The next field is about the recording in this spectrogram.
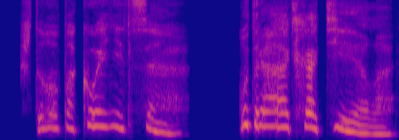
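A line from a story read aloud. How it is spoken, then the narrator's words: Hoarse distant shout, old man. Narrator (Russian): еще издалека хрипло крикнул старик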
